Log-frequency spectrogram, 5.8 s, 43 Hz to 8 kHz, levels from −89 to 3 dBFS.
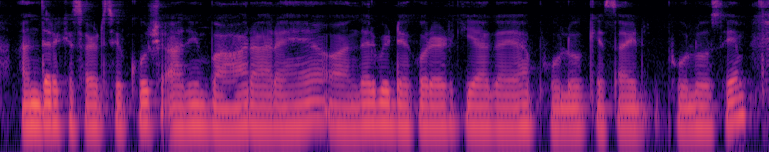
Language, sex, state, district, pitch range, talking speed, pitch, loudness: Hindi, male, Maharashtra, Nagpur, 100-110 Hz, 220 wpm, 105 Hz, -37 LUFS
